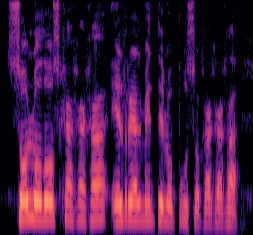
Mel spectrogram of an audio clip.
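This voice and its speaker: A man's voice: high-pitched, steady tone, fairly quick, a little mellow, no room sound, clean studio sound, faint music behind. A man hosting a fan channel, casually answering viewer questions and checking in with the listener as he explains. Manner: chatty, keeps checking in with the listener.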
